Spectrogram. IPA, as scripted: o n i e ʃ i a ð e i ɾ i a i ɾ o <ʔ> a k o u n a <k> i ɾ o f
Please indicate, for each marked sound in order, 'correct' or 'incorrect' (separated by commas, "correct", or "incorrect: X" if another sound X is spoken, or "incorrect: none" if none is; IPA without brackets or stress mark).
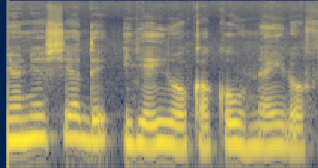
incorrect: k, incorrect: none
